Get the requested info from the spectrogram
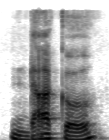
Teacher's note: So that do is this uh you see this retroflex da retroflex means there's a it uh is represented by the dot under the d which means it's with the tongue on the roof of the mouth rather than behind the teeth. So d Kina what's this dwani this sound shuni that I hear in a loud voice loud sound d uh calling tas And that we saw before it's stretched outsta which means quickly.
